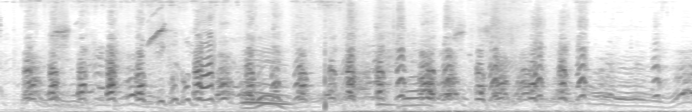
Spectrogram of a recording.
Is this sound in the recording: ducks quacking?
no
